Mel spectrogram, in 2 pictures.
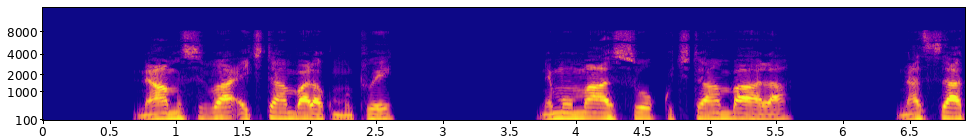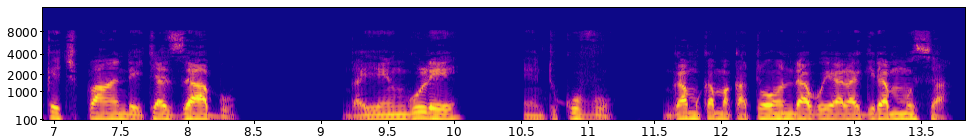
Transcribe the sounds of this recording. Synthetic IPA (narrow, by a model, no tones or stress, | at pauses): naːmusiβaʔe̞ci̥taːmbaːlakumutwe̞ | ne̞mumaːso̞kuci̥taːmbaːla | nasaːke̞ːci̥paːnde̞cazaːbṵ | ŋɡaje̞ːŋɡule̞ː | ntukuvu | ŋɡamukamakato̞ːndaβwejalaɡiɾammːusa̰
